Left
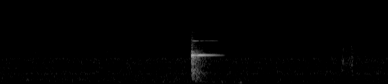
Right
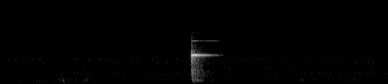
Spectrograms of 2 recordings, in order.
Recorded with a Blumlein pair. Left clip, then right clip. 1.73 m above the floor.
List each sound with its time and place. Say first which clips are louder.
1.9 s a piano: right 9 dB; 65° right, 0.7 m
